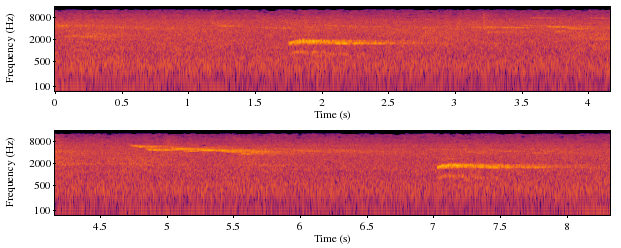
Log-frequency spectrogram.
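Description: Birds calling over a steady background hiss of outdoor ambience: two matching short whistled notes about five seconds apart stand out loudest, with fainter, higher twittering that falls in pitch between them.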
